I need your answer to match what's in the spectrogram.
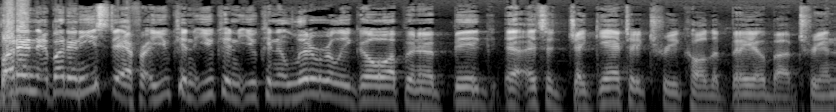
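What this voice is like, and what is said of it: Usual voice. Nothing is said of it.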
